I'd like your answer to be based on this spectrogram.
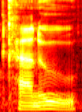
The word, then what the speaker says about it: Caanoo: I guess that's how you'd pronounce it, but they they doubled all the vowels in that name, so it's spelled C-A-A-N-O-O. – Oh, Canoe.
